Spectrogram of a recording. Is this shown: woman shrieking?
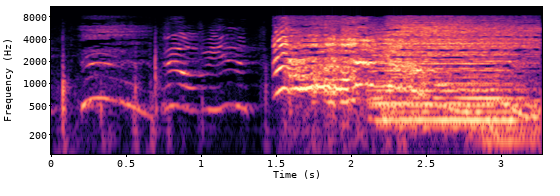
yes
